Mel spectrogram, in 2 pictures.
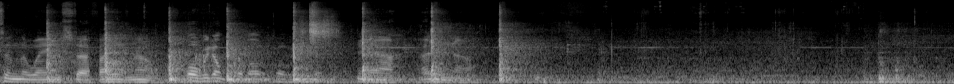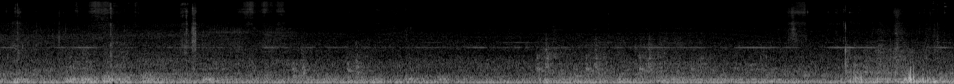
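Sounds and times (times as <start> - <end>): heavy vehicle engines rumbling: 0.0 - 19.0
sharp knocks: 0.4 - 5.6.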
